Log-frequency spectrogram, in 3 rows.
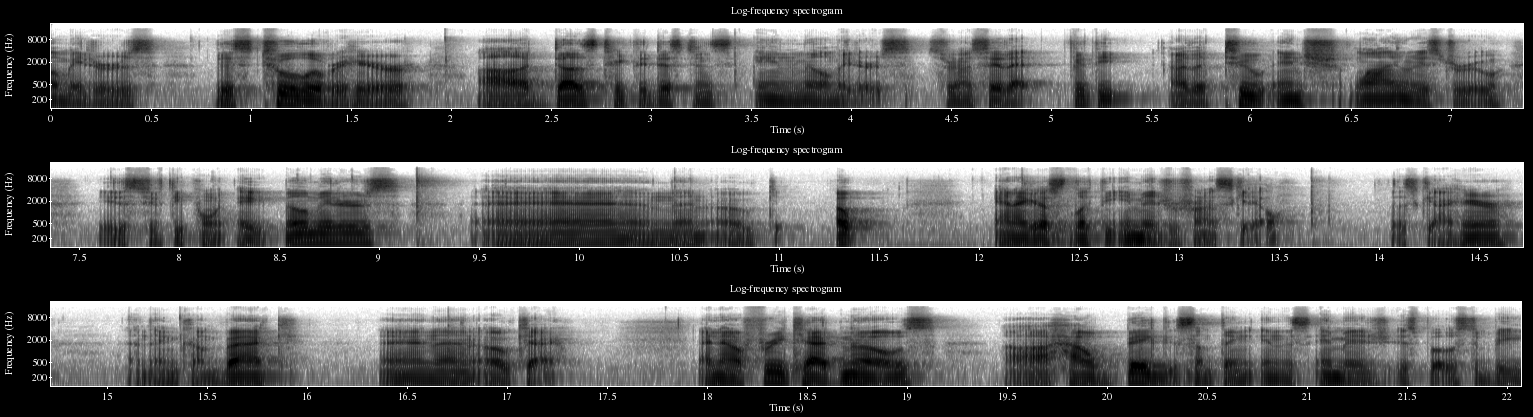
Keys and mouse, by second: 3.5 click, 7.5-9.1 typing, 9.3 Return, 10.6 click, 12.3 j, 13.8 click, 15.5 j, 16.8 click.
